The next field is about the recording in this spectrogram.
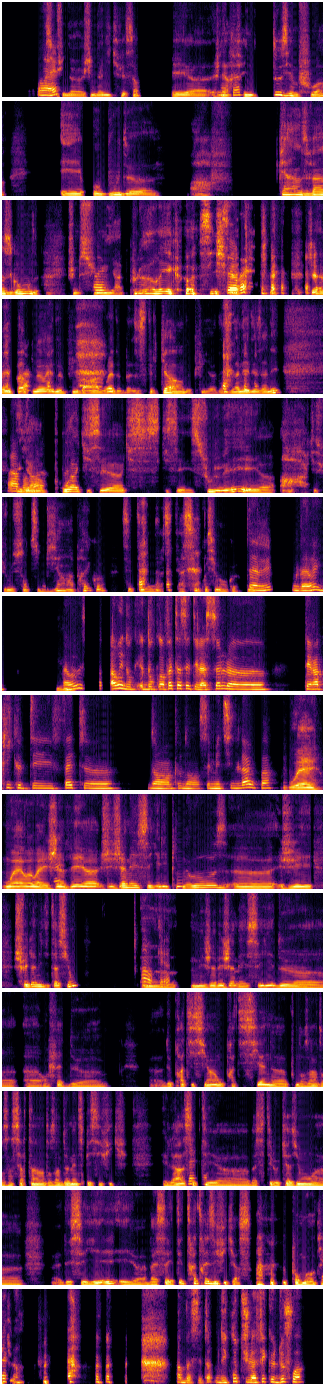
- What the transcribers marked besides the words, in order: laughing while speaking: "pleurer comme si j'avais j'av ais j'avais pas pleuré depuis"; laugh; laugh; laugh; tapping; laugh; chuckle
- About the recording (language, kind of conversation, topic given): French, unstructured, Quelle est la chose la plus surprenante dans ton travail ?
